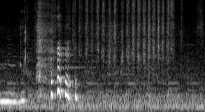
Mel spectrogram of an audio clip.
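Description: Muffled voice from a mouth stuffed with marshmallows: a short closed-mouth hum, then a breathy rush and a few quick falling sounds about a second in.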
